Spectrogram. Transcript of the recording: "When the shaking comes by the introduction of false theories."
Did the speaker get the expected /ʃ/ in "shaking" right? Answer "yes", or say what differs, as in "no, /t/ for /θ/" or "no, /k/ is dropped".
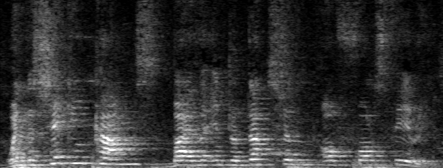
yes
